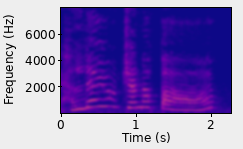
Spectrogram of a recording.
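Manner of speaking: high, loud, mock Scottish accent. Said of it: "wanted to start talking in a Scottish accent".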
